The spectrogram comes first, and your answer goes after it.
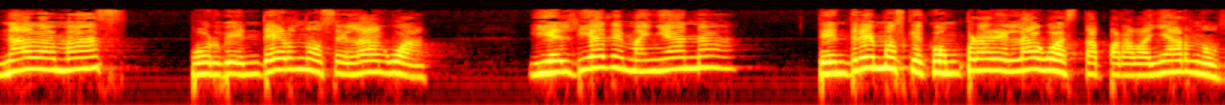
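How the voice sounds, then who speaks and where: The speech moves at a very slow pace with ordinary pitch variation against a quiet background. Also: woman, high pitch for a woman. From Mexico, central Veracruz. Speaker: community activist, river defender. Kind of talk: public speech at a gathering. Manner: impassioned. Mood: earnest, indignant. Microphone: handheld.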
